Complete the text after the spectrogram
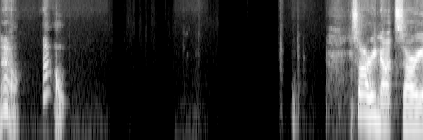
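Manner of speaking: heated animated outburst. Reacting to a story of a party thrown against the speaker's wishes: getting heated. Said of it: "I'm getting a little heated on this one".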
